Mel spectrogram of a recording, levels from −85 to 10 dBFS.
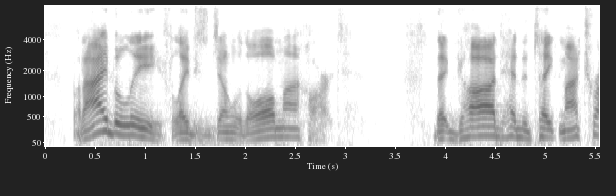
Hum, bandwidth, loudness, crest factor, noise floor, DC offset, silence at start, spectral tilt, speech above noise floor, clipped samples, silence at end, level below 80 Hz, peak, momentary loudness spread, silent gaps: none; 8 kHz; -38 LUFS; 22 dB; -81 dBFS; under 0.1%; 0.3 s; -5.5 dB/octave; 42 dB; under 0.1%; 0 s; -70 dBFS; -18 dBFS; 12 LU; none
